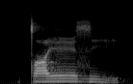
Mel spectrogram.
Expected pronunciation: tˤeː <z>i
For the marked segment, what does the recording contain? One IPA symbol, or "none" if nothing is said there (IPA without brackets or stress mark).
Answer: z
